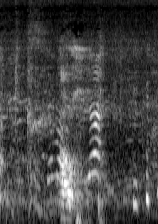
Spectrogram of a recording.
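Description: Background voices of children and other people talking and calling, one voice louder about a second in, with a brief low thump just after it.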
